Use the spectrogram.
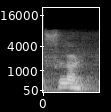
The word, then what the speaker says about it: flood: जैसे देखिए यहाँ पर FLOOR फ्लोर, नहीं FLOOD फ्लड, फ्लड फ्लड फ्लड में वो डबल ओ को आ बोल रहे हैं, डबल ओ को आ बोल रहे हैं।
